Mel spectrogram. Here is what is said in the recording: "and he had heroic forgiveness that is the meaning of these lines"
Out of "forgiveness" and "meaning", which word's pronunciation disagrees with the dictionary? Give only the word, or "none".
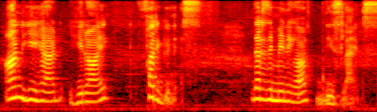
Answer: forgiveness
